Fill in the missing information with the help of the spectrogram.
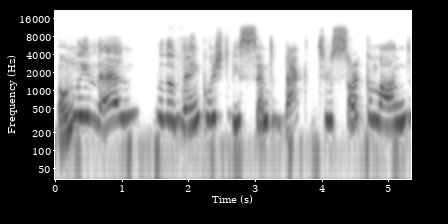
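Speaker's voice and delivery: high, solemn creature voice. Acted. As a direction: recite the law as an otherworldly being. GM holds creature voice.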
